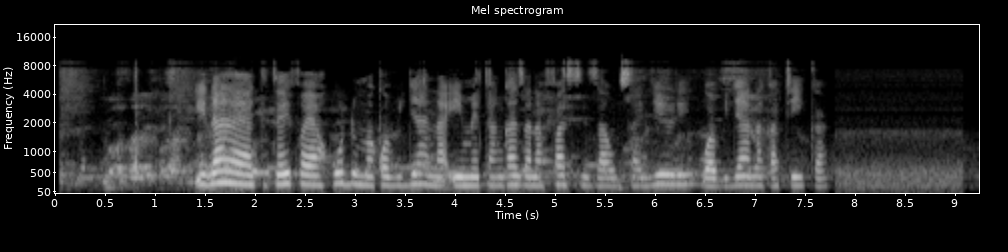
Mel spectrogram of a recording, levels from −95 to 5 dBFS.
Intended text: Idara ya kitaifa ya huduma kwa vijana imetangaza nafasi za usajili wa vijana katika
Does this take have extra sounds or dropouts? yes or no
no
